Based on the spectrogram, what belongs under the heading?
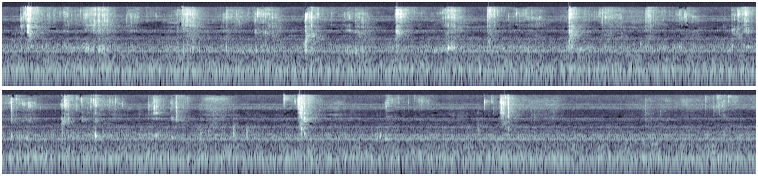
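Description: Close-up chewing of a fried onion ring, with scattered crunches and wet mouth clicks over a steady low hum.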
